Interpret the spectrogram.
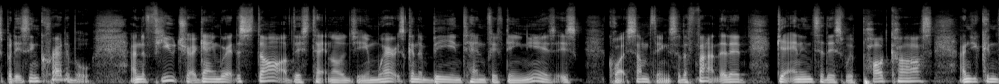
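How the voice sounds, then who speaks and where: Guy hosting a podcast, lowish voice, dry close sound, just chatting. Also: creaky, fairly bright tone, no room sound. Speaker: podcast host. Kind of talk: casual chat.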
